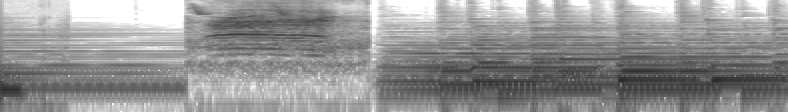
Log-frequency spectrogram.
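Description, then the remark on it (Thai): A single loud, wavering sheep bleat lasting about a second, closing a told story about a black sheep, set between stretches of steady tonal music that plays before and after it. “และทั้งหมดนั่นก็คือเรื่องราวของเจ้าแกะค่ะ”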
